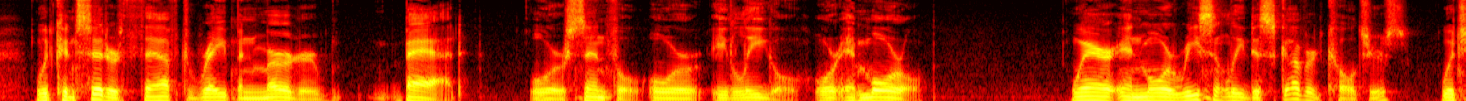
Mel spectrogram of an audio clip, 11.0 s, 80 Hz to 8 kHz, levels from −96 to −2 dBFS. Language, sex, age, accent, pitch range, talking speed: English, male, 40-59, American, 90-105 Hz, 110 wpm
